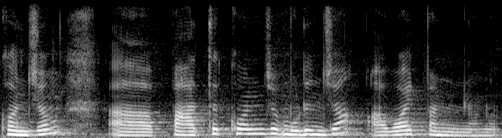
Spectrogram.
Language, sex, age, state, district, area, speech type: Tamil, female, 18-30, Tamil Nadu, Salem, urban, spontaneous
